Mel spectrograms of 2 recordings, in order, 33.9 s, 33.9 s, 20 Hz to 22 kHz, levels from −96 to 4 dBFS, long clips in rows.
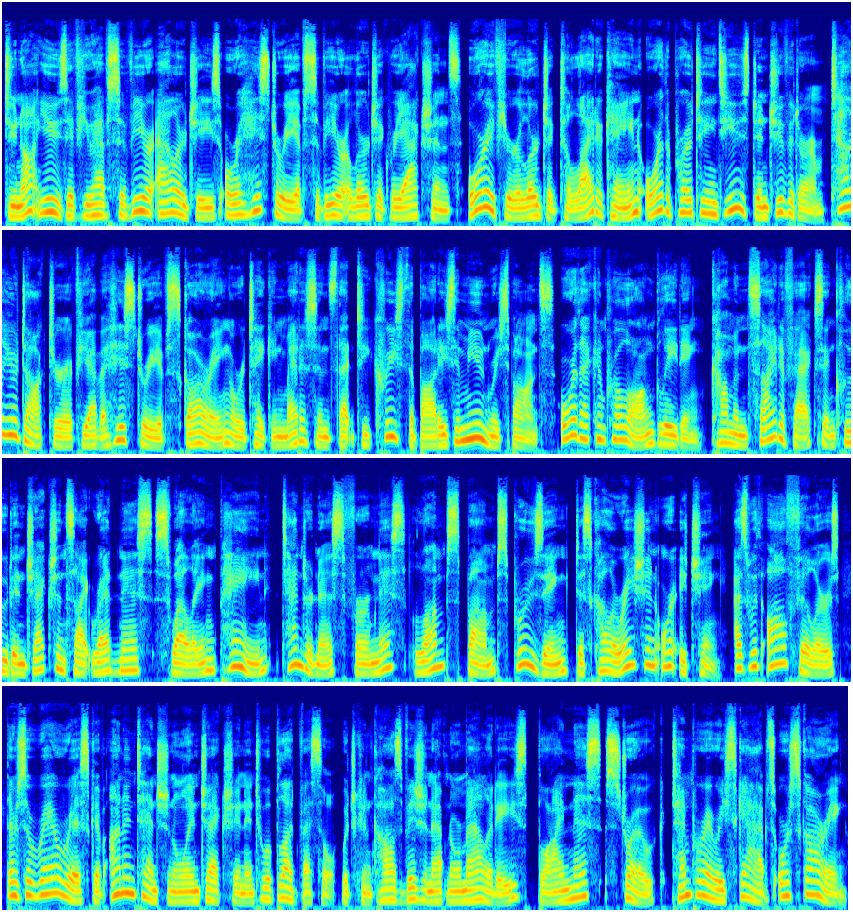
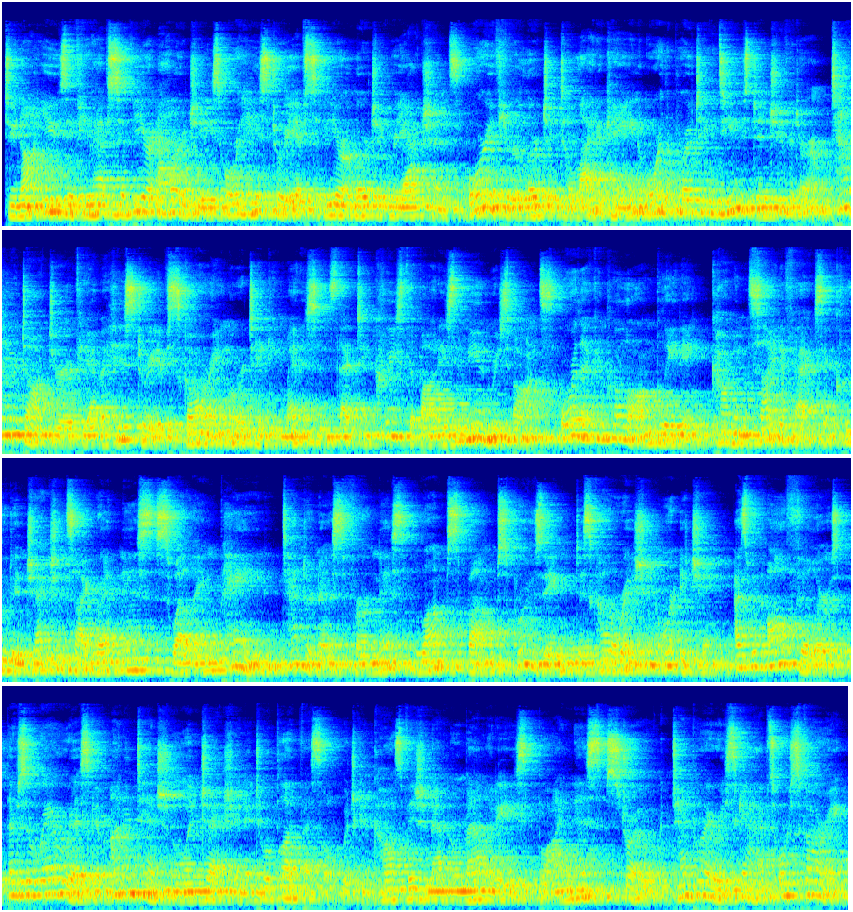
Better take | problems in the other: first | room echo; noticeable; dies away in 1.7 s // off-mic speech; somewhat distant

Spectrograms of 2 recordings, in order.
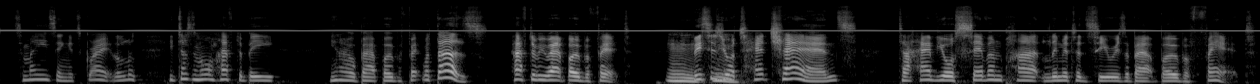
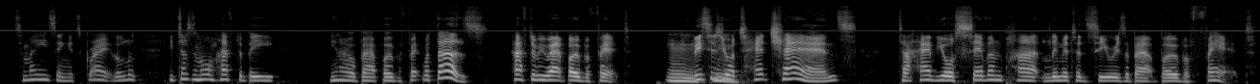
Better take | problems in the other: second | high-pitched whine; loud; throughout; 5 kHz, 7 dB below the speech; faint in the second

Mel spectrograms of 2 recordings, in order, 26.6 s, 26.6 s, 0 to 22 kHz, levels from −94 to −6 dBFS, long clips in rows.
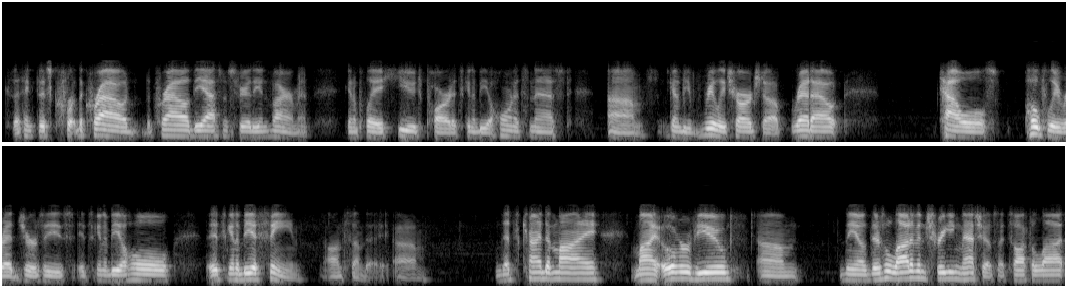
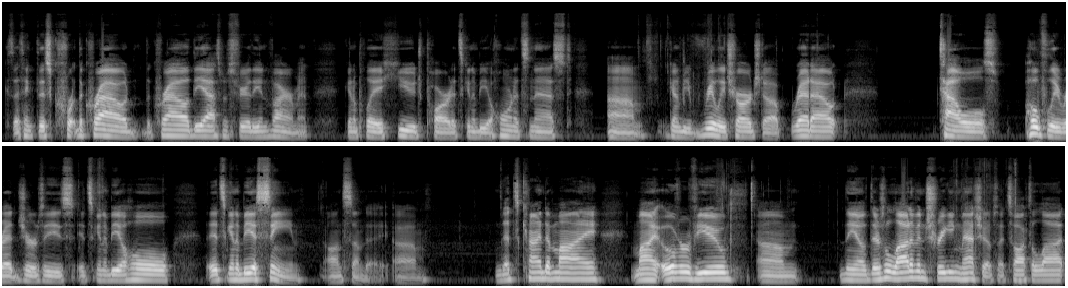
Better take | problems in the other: second | phone-call audio; nothing above 3.5 kHz

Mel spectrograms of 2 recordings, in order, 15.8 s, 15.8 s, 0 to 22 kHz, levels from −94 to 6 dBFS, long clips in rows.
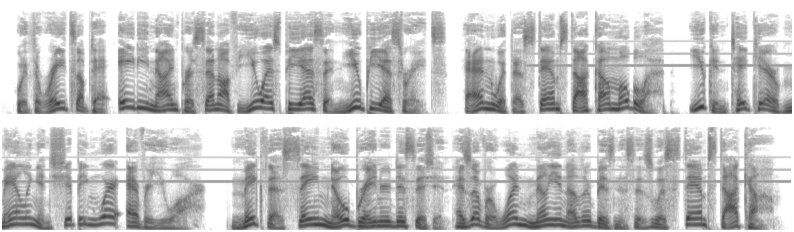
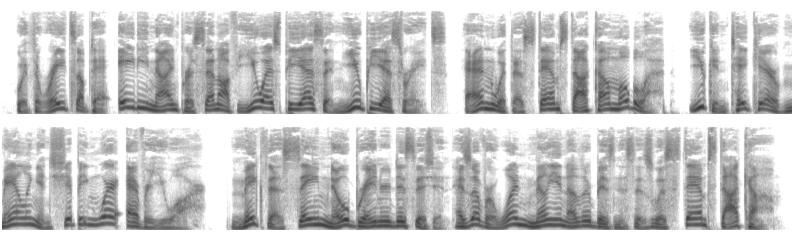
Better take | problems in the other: second | high-pitched whine; faint; from 5 s on; 2 kHz, 25 dB below the speech

